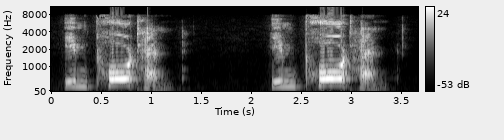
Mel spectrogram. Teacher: উচ্চারণ করার সময় মাঝখানের যে সিলেবলটি এটির উপর আমরা বেশি জোর দিচ্ছি বা চাপ দিচ্ছি, এটাই হলো স্ট্রেসড সিলেবল।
